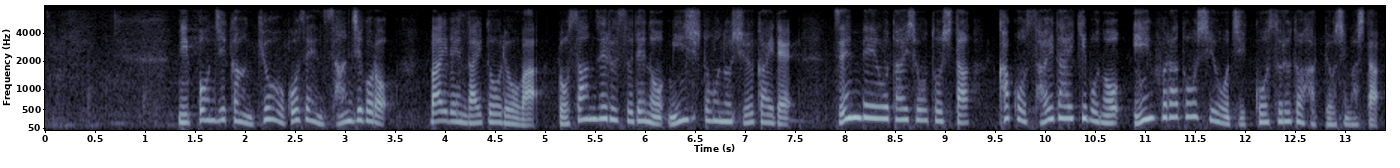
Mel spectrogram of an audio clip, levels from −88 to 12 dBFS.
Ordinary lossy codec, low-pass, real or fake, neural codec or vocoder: Opus, 32 kbps; 7.2 kHz; real; none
